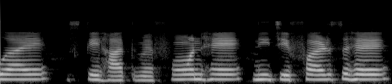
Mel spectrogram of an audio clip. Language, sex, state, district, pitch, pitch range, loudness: Hindi, female, Uttar Pradesh, Etah, 230 Hz, 220-235 Hz, -22 LUFS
